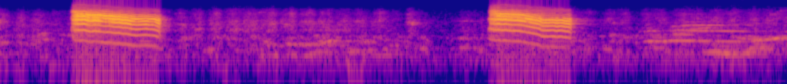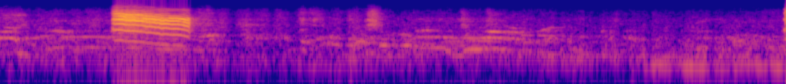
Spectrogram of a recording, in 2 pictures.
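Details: Black drongo mimicking a cat in its song; three loud, drawn-out meow-like calls, each falling in pitch, about every three seconds, with soft chatter and faint twitters in between.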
